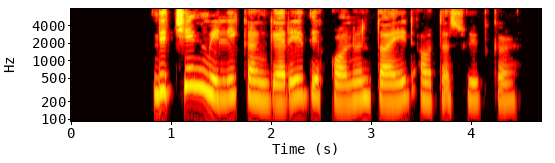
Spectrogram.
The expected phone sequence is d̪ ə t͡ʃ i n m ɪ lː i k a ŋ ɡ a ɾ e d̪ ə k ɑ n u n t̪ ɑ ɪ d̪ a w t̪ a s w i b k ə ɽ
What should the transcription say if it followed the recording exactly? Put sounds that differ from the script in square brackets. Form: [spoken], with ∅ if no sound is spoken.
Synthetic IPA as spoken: d̪ ə t͡ʃ i n m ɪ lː i k a ŋ ɡ a ɾ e d̪ ə [q] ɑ n u n t̪ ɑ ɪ d̪ a w t̪ a s w i b k ə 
